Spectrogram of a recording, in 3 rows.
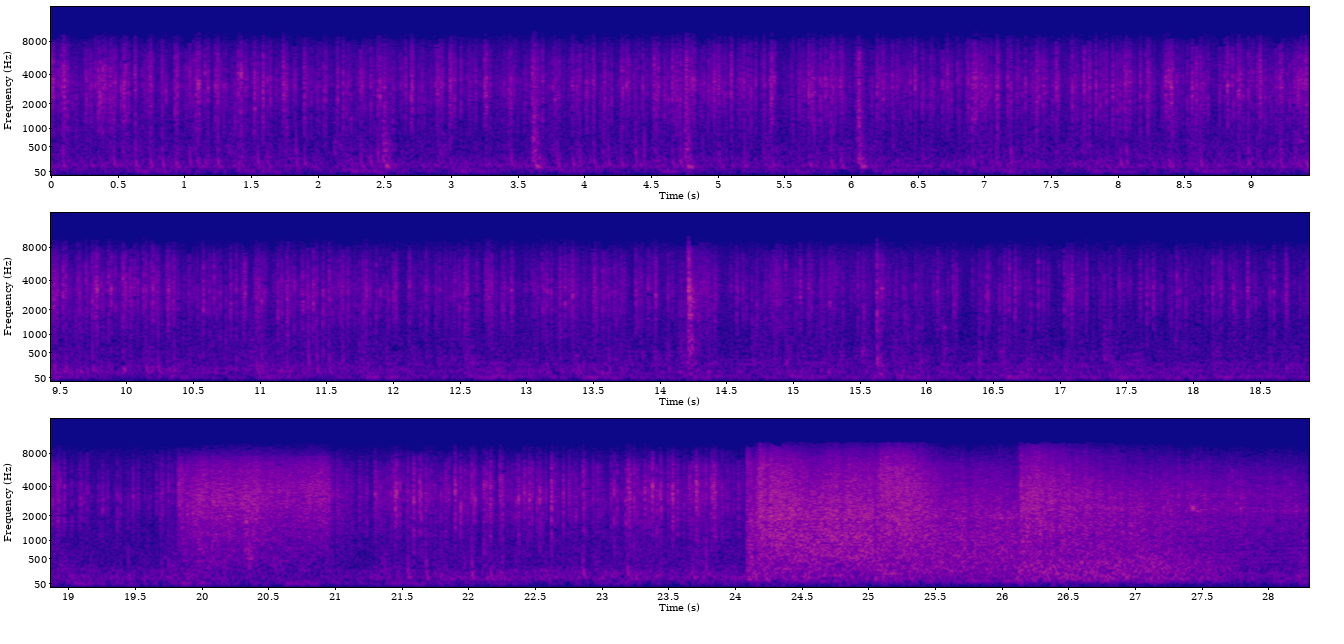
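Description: Film sound effects of a burning ship: a steady rumble of fire with a few sharp cracks in the first five seconds, then a short burst of noise about 20 s in. About 24 s in comes a loud blast lasting some three seconds as the ship explodes.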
